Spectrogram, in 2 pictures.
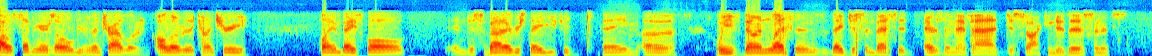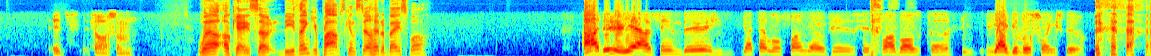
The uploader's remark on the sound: LIVE on the Back In Action Hotline. RWRC Radio on 95.3 The Ticket/AM-970, Ritter Communications Tubetown 21!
